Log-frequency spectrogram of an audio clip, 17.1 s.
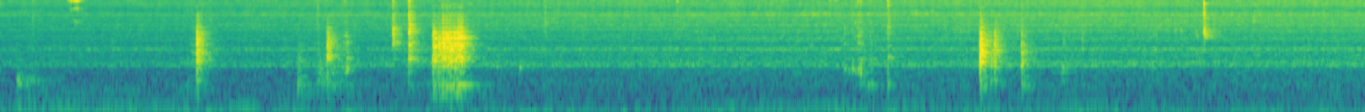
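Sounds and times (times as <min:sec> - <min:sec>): sauce sizzling in a pot: 0:00.0 - 0:17.0
utensils clinking against a pot: 0:04.0 - 0:06.0.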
